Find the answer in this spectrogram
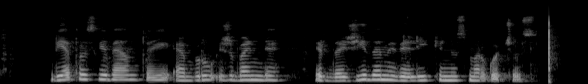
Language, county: Lithuanian, Panevėžys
